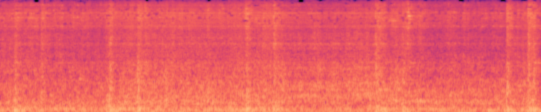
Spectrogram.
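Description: Railway cars rolling along the track with a steady low rumble. The wheels clack over the rail joints in pairs of clicks about every second and a quarter.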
